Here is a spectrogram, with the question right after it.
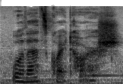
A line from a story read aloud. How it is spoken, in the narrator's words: Dracul scoffed and said something under his breath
